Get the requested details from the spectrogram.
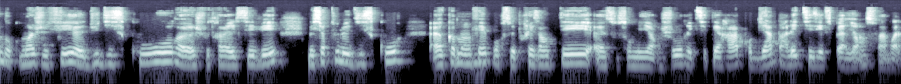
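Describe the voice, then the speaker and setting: At a moderate pace and medium pitch, a woman talks in an ordinary speaking voice over a quiet background. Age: 40s. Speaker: career coach and journalist. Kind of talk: interview.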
